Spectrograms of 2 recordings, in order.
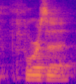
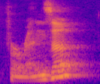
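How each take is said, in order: First: Said with no added e or n sound. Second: Said with an extra e and n sound. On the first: The speaker calls it right. "I'm fine with either one" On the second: The speaker calls it wrong. "they just add e's and n's that don't exist"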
